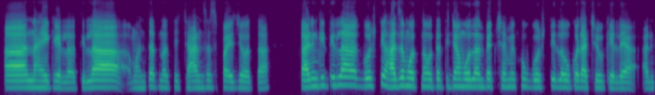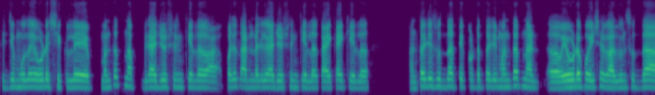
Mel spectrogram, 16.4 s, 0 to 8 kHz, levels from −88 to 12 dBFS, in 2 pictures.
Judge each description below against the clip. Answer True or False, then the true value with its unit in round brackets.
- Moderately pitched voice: True (175 Hz)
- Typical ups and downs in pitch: False (2.0 semitones)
